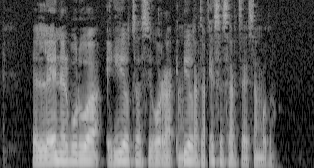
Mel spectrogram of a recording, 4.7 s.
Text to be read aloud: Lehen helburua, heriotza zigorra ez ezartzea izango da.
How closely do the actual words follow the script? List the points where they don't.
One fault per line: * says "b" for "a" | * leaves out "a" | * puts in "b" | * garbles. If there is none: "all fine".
* garbles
